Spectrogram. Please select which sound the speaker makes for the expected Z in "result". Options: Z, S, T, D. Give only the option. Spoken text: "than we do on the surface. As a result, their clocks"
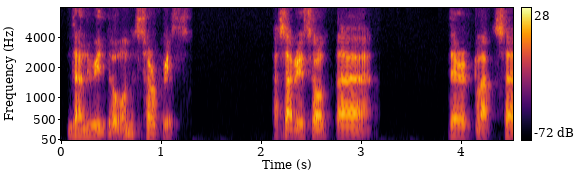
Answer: S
